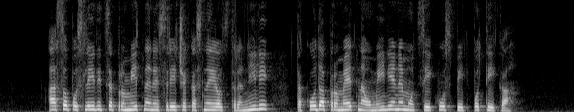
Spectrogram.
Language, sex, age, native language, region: Slovenian, female, 30-49, Slovenian, Central Slovenia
